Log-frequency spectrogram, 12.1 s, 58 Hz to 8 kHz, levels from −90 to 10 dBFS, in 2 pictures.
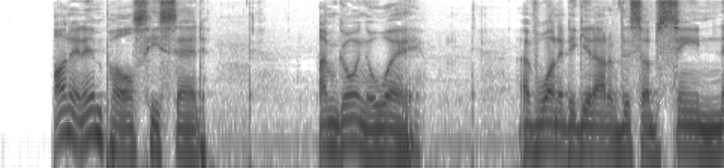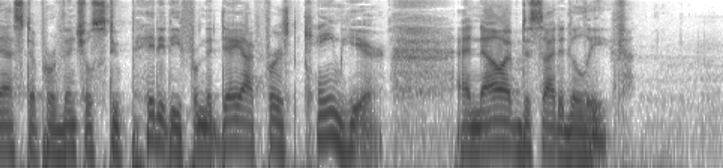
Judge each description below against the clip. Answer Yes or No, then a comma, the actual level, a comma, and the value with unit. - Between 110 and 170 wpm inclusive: Yes, average, 165 wpm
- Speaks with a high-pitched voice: No, low, 100 Hz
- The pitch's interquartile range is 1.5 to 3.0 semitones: Yes, average, 2.7 semitones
